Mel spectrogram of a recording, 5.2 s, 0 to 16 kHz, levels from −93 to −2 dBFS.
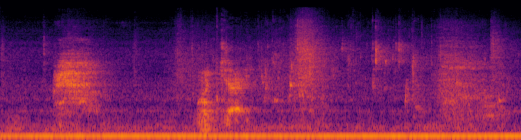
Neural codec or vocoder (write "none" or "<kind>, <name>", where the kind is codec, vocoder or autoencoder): none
